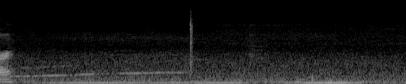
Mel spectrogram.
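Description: Rear hub motor of a sixthreezero e-bike whining as the throttle is tapped, its pitch rising slowly for about two seconds and stopping with a click. A steady low rumble runs underneath.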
